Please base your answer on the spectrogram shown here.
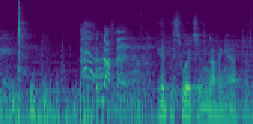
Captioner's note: switch clicks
